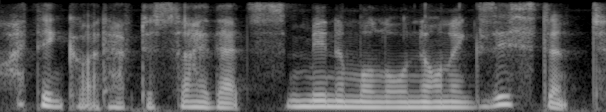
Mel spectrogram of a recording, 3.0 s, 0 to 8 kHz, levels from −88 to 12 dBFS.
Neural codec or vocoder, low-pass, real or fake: none; 7.2 kHz; real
